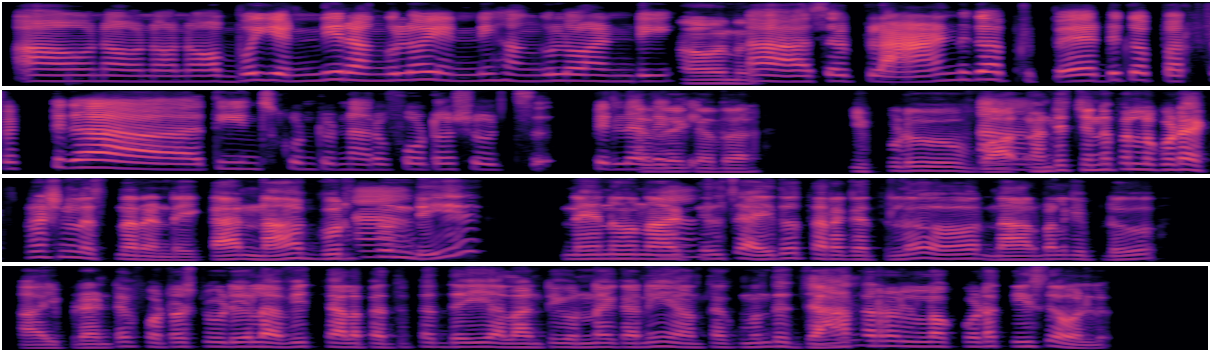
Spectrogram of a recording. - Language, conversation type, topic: Telugu, podcast, మీ కుటుంబపు పాత ఫోటోలు మీకు ఏ భావాలు తెస్తాయి?
- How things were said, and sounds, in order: in English: "ప్లాన్‌డ్‌గా ప్రిపేర్డ్‌గా పర్‌ఫెక్ట్‌గా"; in English: "ఫోటో షూట్స్"; in English: "ఎక్స్‌ప్రెషన్‌లు"; in English: "నార్మల్‌గా"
